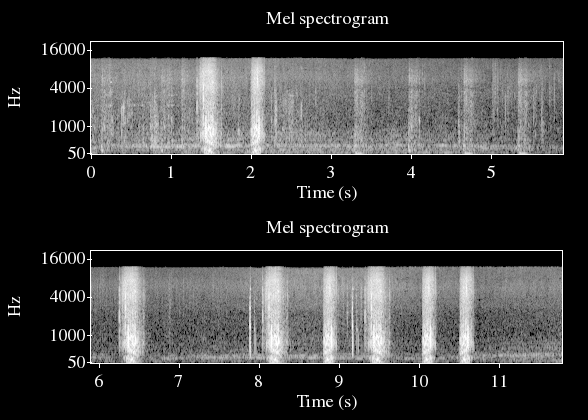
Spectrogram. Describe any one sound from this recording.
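Footsteps tap on wooden floorboards.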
